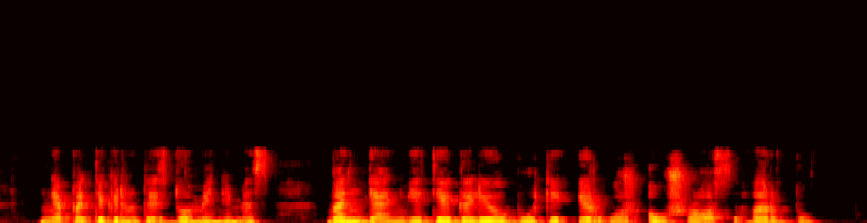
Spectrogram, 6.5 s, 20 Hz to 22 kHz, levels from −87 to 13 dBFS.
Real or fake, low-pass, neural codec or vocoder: real; 7.2 kHz; none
